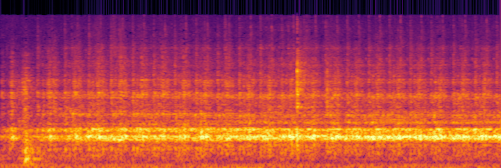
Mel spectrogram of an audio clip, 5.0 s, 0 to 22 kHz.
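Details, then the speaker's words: 1964 Gamma II vacuum cleaner (type A-6b), KASB-70/30 motor, briefly powered from a charger after fixing corroded plug: steady even mid-pitched hum, no knocks or scraping; motor spinning up slowly and smoothly, running normally. "silnik Jak słychać zaczyna powolutku chodzić nie powinno być już w porządku"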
